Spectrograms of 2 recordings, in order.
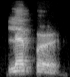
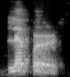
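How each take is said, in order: The two takes are said the same way.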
